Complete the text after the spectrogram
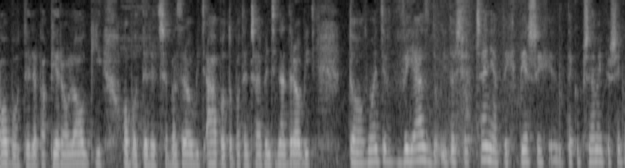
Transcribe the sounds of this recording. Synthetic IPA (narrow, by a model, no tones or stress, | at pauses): ɔbɔt̪ɘlɛpapʲjɛɾɔlɔɡʲjiɔbɔt̪ɘlɛtʂɛbazɾɔbʲit͡ɕabɔt̪ɔpɔt̪ɛmtʂɛbabɛɲd͡ʑɛnad̪ɾɔbʲit͡ɕt̪ɔvmɔmɛnt͡ɕɛvɘjazd̪ṵʔḭd̪ɔɕfʲjat̪̚t͡ʂɛɲat̪ɘxpʲjɛɾfʂɘxt̪ɛɡɔpʂɨnajmɲejpʲjɛɾfʂɛɡɔ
